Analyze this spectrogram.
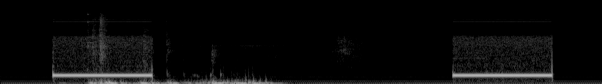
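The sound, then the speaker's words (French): Telephone line tones sound during an outgoing call: two steady one-second tone bursts with a buzzy edge, separated by a long gap filled with low rumbling handling noise. No voices are heard. “Ben écoute, nous allons appeler à Bruges.”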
